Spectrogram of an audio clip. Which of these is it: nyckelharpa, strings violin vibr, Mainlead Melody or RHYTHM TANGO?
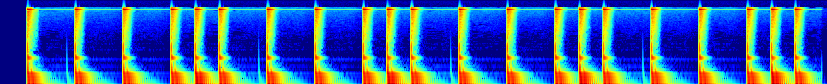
RHYTHM TANGO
